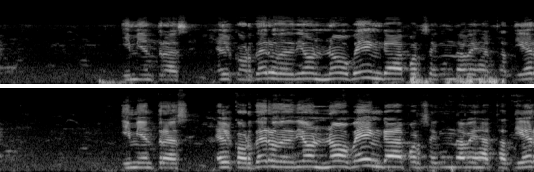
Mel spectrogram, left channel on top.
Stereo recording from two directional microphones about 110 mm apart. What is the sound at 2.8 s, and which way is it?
Speech, 35° right (ahead or behind).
